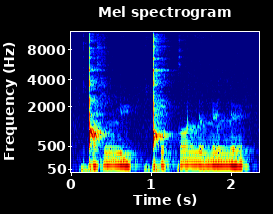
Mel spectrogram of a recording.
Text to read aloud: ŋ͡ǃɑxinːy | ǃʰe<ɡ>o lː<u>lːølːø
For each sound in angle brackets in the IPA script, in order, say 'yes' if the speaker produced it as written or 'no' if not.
no, no

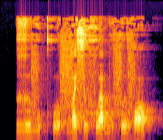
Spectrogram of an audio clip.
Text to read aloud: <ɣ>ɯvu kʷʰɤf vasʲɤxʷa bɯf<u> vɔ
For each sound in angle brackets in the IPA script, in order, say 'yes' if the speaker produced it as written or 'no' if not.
yes, no

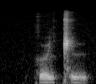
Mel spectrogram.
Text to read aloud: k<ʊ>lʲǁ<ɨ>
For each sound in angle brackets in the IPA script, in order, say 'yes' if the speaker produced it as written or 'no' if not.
no, yes

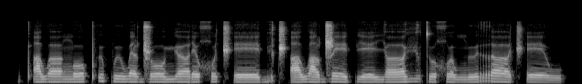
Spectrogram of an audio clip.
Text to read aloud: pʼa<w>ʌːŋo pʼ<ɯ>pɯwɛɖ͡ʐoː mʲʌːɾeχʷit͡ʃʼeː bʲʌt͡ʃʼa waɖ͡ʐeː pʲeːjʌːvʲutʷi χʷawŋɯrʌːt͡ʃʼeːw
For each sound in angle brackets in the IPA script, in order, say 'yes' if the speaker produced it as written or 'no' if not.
yes, yes

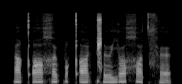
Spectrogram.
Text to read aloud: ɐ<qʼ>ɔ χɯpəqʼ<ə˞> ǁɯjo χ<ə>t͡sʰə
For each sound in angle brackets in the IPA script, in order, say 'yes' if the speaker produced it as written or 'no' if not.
yes, yes, no

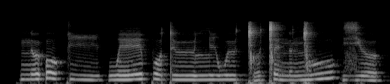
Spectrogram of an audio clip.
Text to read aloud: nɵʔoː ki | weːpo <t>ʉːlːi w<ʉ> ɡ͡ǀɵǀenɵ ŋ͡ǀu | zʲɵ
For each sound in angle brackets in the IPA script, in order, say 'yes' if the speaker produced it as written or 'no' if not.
yes, yes

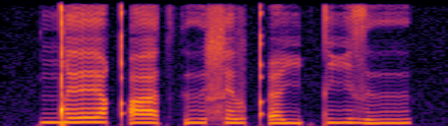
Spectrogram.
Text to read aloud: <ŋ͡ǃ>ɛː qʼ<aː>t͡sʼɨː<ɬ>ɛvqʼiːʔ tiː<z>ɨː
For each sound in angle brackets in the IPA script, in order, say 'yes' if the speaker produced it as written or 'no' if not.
yes, yes, yes, yes

